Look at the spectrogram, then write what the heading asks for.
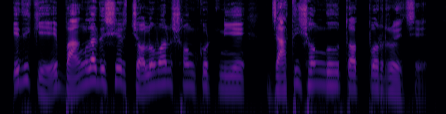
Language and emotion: Bengali, neutral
